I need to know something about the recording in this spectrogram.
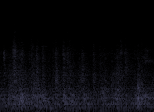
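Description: Foosball table in play: a few light clicks and knocks of the ball and the plastic player figures as one side holds and works the ball, with the rods rattling faintly in their bearings.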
